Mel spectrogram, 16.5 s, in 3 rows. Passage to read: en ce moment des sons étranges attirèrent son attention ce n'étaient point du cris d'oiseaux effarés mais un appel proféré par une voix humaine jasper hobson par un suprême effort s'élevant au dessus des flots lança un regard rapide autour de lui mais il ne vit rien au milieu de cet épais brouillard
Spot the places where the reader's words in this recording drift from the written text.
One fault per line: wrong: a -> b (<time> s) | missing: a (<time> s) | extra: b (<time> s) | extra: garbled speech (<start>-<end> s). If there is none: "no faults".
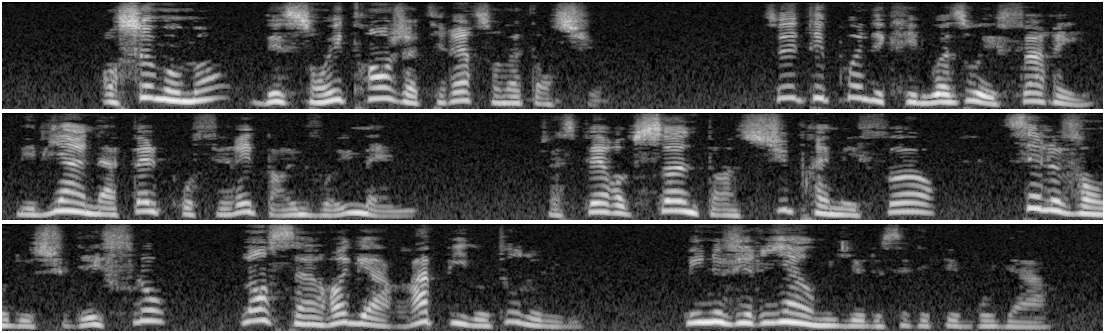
wrong: du -> des (4.3 s)
extra: bien (5.7 s)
